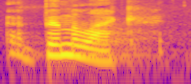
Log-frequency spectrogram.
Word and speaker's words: Abimelech: And Abimelech, king of Gerar, sent and took Sarah. But God came to anyone want to pronounce that for me? – Abimelech.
